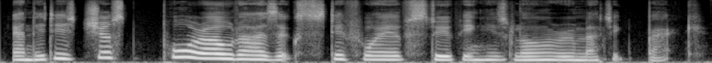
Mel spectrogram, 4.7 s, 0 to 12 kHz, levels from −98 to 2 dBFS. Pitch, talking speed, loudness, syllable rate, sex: 215 Hz, 190 wpm, -17 LUFS, 4.3 syllables/s, female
